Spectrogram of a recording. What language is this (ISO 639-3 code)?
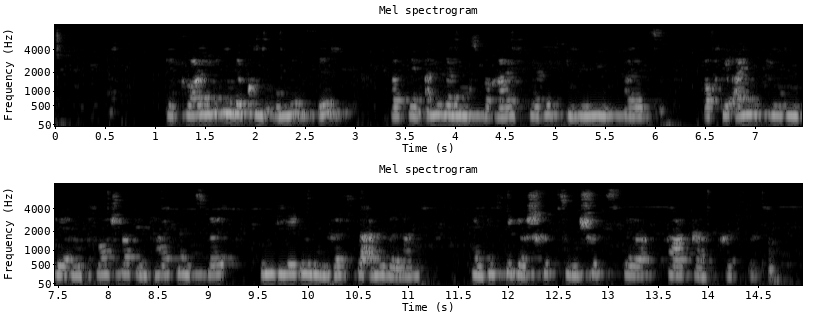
deu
